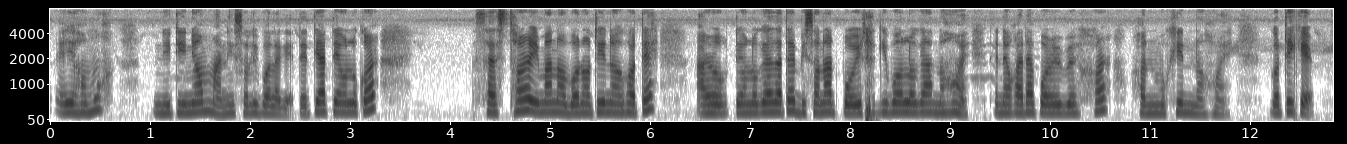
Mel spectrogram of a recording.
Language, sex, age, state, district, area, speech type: Assamese, female, 18-30, Assam, Dhemaji, rural, spontaneous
